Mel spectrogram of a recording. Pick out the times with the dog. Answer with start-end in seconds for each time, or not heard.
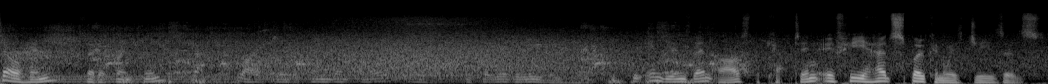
0.9-3.1, 5.8-7.6.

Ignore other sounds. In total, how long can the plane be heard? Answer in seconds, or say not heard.
6 s.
